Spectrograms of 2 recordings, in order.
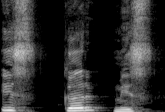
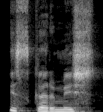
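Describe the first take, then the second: First: Very slow, each syllable drawn out; इस्कर्मिश stretched syllable by syllable. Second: Said in the usual way. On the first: Shown as a demonstration. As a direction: sound out इस्कर्मिश slowly. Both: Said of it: "हमारी पूरी meaning क्या बनी".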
